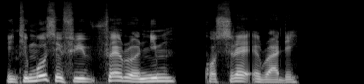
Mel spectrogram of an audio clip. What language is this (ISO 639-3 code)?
aka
